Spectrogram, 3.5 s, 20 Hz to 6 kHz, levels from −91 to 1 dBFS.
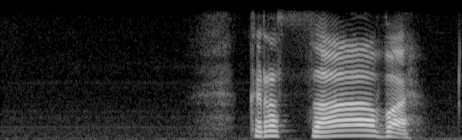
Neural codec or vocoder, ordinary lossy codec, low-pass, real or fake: none; none; 5.4 kHz; real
